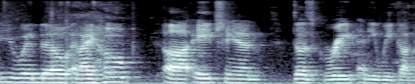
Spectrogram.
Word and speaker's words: Achane: Devon Achane. And his name is pronounced Achane.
